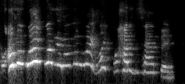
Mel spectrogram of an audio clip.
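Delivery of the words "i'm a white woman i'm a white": mock very high, frantic freaked-out screaming. Describing a film scene, the speaker acts out the woman in the streets, imitating screaming. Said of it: "She goes in the streets and screaming".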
